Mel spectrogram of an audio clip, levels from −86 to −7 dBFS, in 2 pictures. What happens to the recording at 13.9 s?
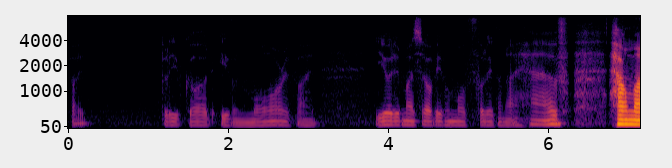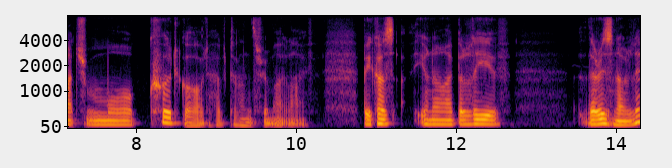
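At 13.9 s nothing goes wrong; the speech carries on intact through that moment.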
